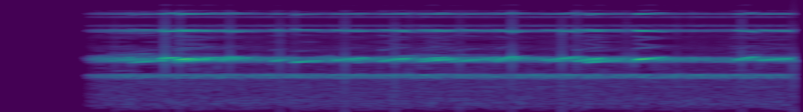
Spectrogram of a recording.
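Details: Dense chorus of many frogs in a swamp in mid spring, starting after a half-second of silence: steady high piping trills in layered bands, with sharp clicking notes scattered throughout and no gaps.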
